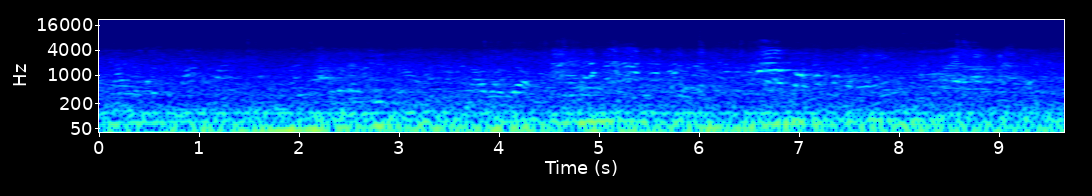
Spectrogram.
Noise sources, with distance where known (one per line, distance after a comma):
person or small group talking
